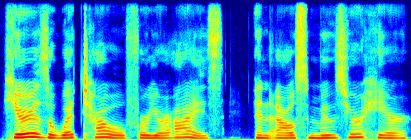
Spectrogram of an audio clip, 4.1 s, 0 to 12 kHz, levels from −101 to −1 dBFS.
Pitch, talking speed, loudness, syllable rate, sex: 235 Hz, 190 wpm, -18 LUFS, 4.1 syllables/s, female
